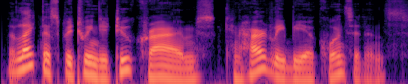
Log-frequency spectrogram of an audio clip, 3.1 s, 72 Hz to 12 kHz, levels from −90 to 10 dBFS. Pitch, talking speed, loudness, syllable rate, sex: 120 Hz, 215 wpm, -19 LUFS, 6.6 syllables/s, male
